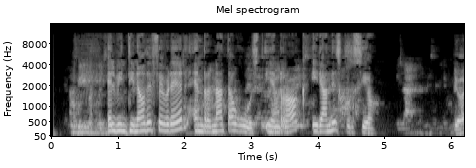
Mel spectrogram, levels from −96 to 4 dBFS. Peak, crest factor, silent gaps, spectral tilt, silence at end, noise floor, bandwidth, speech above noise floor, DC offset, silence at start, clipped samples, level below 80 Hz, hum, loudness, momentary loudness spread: -6 dBFS; 16 dB; none; -4.5 dB/octave; 0 s; -49 dBFS; 11.5 kHz; 28 dB; under 0.1%; 0.3 s; under 0.1%; -60 dBFS; none; -21 LUFS; 13 LU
